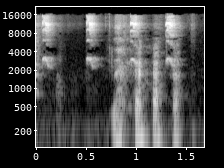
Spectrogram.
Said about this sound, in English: Does someone have a bird? No, that's a doggy treat. Doggy. Oh, a squeaky for the dog.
